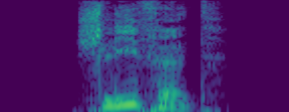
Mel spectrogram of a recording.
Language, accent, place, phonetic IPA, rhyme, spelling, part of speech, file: German, Germany, Berlin, [ˈʃliːfət], -iːfət, schliefet, verb, De-schliefet.ogg
- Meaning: 1. second-person plural subjunctive II of schlafen 2. second-person plural subjunctive I of schliefen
